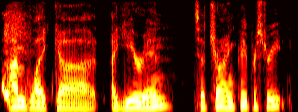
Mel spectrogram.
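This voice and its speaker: A man's voice: fairly high pitch, takes it slowly, darkish tone, dry recording, studio quality. A man hosting a podcast, chatting in an easygoing way with frequent hesitations. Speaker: podcast host. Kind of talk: casual chat.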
